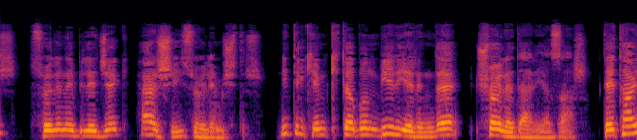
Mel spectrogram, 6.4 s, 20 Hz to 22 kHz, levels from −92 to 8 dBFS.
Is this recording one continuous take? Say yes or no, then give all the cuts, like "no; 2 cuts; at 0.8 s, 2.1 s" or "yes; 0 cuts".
yes; 0 cuts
